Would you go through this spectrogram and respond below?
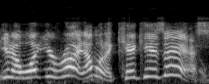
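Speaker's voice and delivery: high, loud hammed-up resolve; rally yourself to attack; mock fired-up yell. Tripping narrator deciding to kick the tree, mock yell.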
